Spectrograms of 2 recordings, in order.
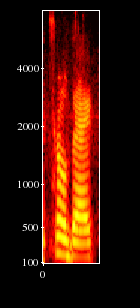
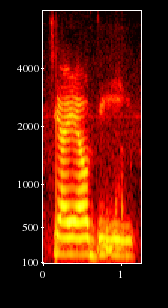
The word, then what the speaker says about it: tilde: It's called a tilde. TILDE or tilde. Depends on, I guess that's a dialect thing, how you pronounce it.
